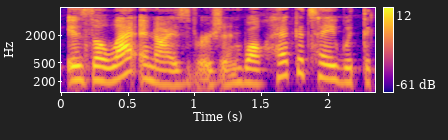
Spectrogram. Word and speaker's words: Hecate: So Hecate or Hecate or Hecate as the Greeks would Greeks would have said is one of those figures who refuses to sit neatly in one box.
